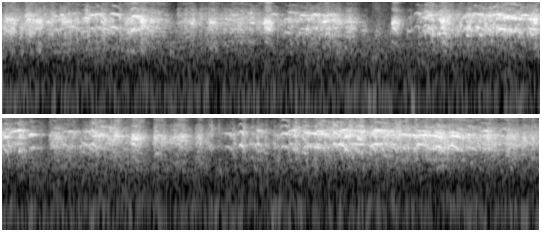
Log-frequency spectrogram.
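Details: Several Jungle Babblers mock-fighting on a branch in an orchard with spring approaching and breeding beginning; bursts of grating, overlapping squawky chatter that swell and ease in waves, with brief quieter gaps between.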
